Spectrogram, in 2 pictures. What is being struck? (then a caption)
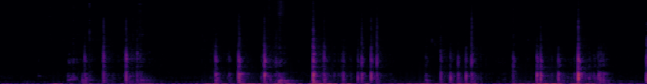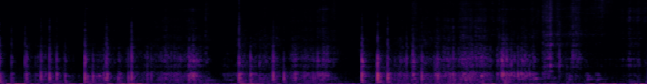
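Carved wooden picture frame. Fingertips and nails tap and scratch the beaded, carved edge of a small dark wooden picture frame held upright around a painting. Rapid, dry, woody taps mix with scratchy scraping in quick clusters, each hit dying away almost at once with no ring.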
